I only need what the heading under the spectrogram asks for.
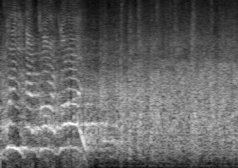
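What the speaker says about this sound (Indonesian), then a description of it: "Berikan sorak-sorai." A congregation at a revival service in Pekanbaru, Riau, bursts into loud, sustained cheering and applause that fills the space right after a single voice calls out.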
